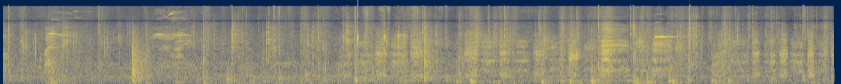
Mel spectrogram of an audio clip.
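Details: A Shetland Sheepdog puppy makes quick breathy huffs, pants and small whines, odd worried sounds that seem almost like talking.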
